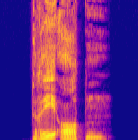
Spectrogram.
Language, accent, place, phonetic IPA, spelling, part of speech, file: German, Germany, Berlin, [ˈdʁeːˌʔɔʁtn̩], Drehorten, noun, De-Drehorten.ogg
- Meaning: dative plural of Drehort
